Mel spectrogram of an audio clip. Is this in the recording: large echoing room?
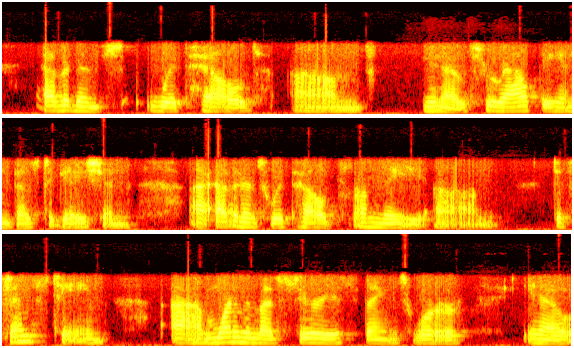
no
